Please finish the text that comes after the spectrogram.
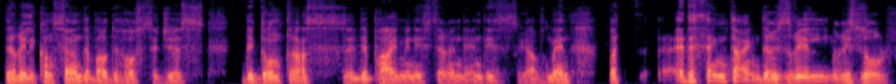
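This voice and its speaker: Guy doing analyst interview, keeps repeating words while thinking, medium pitch, no room echo. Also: creaky, darkish tone. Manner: halting, repeats words as he searches for phrasing. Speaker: foreign affairs analyst, interview guest. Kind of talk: live interview commentary.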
